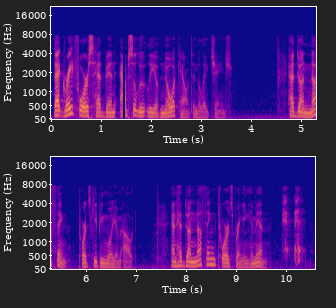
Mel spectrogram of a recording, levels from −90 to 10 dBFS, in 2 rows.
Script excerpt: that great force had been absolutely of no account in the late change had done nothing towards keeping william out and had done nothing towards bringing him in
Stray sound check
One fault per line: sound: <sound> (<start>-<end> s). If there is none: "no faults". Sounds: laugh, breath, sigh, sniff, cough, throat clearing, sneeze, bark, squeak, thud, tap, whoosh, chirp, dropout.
sound: dropout (1.4-1.5 s)
sound: throat clearing (9.9-10.4 s)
